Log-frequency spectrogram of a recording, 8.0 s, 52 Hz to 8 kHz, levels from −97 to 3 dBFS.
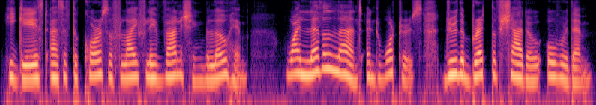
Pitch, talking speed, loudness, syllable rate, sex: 200 Hz, 180 wpm, -17 LUFS, 4.8 syllables/s, female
